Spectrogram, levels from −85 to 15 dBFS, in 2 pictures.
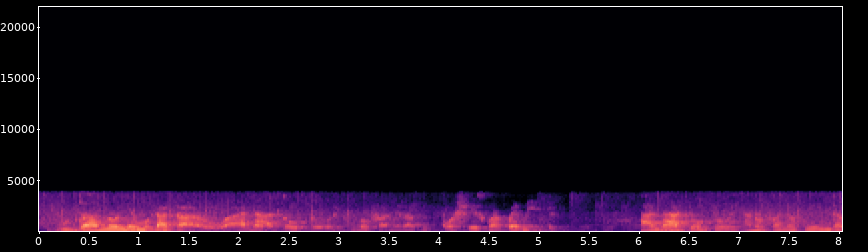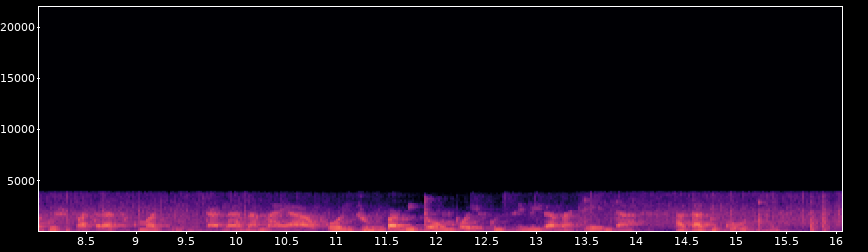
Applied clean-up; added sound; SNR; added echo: none; Applause; 20 dB; reverberation time 0.6 s.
